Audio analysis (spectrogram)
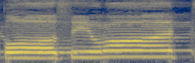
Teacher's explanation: قاف اور صاد دونوں حروف مستعلیہ میں سے پر پڑے جائیں گے، قاف کے اوپر کھڑی زبر ہے، ایک الف کے برابر کھینچ کر پڑھا جائے گا۔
